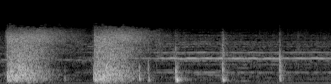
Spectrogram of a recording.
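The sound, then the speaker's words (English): An ashtray tossed across a barroom lands with two loud crashes in quick succession, followed by a few smaller knocks as it bounces and settles. A thin ringing tone lingers beneath the impacts. “Then my hand touched an ashtray at the end of the bar. I picked it up and tossed it toward the center of the room.”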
